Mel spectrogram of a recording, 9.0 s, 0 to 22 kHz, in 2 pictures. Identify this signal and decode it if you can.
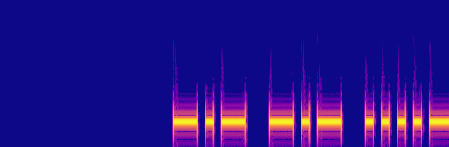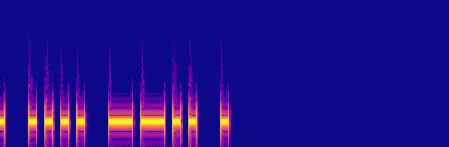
Morse code, heard as a keyed tone, about 16 wpm, 700 Hz. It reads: KK4HZE
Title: USA Call Signs - 6 Characters - Repeated 2x - 15wpm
